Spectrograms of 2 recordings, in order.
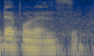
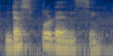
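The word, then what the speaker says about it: despondency: Next word की तरफ move करते हैं, डेपोडेंसी, ओके, डेस्पोडेंसी, सॉरी पहले प्रोनाउंसिएशन गलत हो गया था।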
